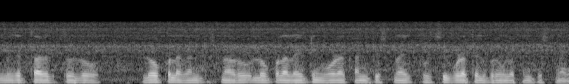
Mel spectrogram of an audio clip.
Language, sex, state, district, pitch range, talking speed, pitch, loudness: Telugu, male, Telangana, Adilabad, 95-100 Hz, 125 wpm, 95 Hz, -19 LUFS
